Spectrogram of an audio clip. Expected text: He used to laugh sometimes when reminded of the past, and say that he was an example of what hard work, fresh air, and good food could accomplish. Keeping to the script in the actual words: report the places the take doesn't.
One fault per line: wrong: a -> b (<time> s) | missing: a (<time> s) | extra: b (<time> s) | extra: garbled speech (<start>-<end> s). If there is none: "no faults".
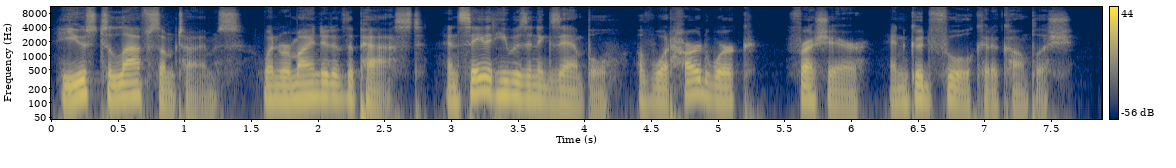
wrong: food -> fool (6.6 s)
